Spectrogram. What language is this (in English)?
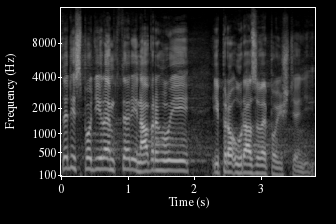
Czech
